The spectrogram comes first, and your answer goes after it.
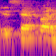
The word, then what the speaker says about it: VSEPR: वैसे तो ये विसेपर है, बट इसका प्रोनाउंसिएशन हम वेस्पर थ्योरी के अकॉर्डिंग करते हैं।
